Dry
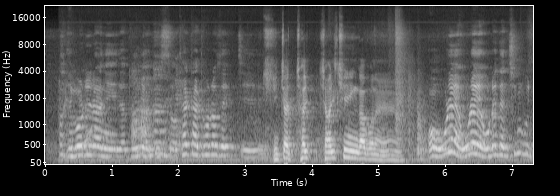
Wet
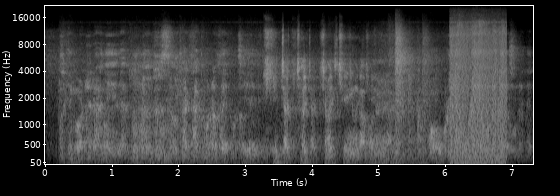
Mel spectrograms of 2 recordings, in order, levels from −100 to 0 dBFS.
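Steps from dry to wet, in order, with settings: ending faded out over 1.40 s; vocal rider within 4 dB 0.5 s; band-pass 5500 Hz, Q 2.2; whisperiser; outdoor echo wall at 69 m, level -7 dB; on a send at -11.5 dB: reverb RT60 1.1 s, pre-delay 3 ms; 6.06–6.92 on the sum: spectral compressor 4:1

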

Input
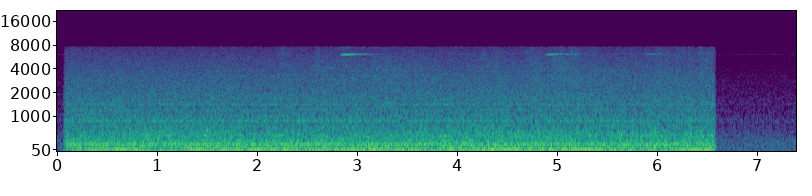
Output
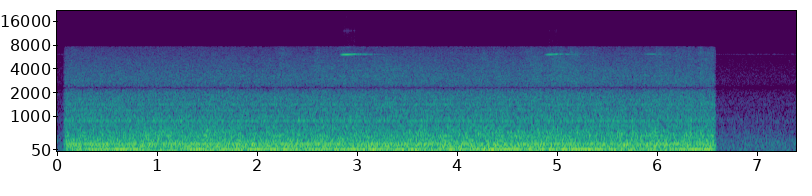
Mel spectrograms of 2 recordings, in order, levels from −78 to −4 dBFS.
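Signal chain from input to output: notch 2300 Hz, Q 5.1; in parallel at -9.5 dB: overloaded stage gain 19.5 dB

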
